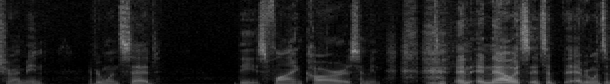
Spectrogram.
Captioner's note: laughter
